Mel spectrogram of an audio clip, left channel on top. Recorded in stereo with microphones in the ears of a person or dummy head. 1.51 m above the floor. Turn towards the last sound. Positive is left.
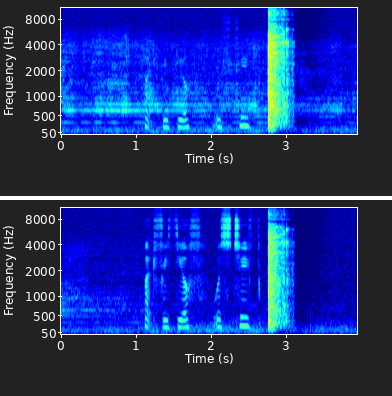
turn(degrees=10)  # may be behind; listen again after turning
